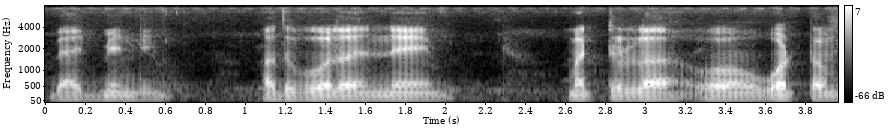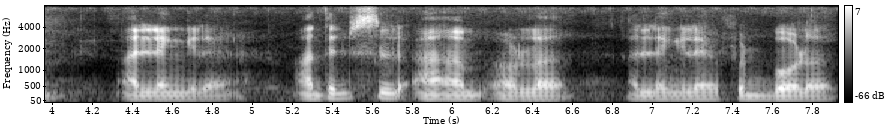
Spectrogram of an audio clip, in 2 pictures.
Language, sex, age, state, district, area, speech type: Malayalam, male, 60+, Kerala, Kottayam, urban, spontaneous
